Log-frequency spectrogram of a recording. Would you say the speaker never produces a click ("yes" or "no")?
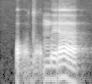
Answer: yes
